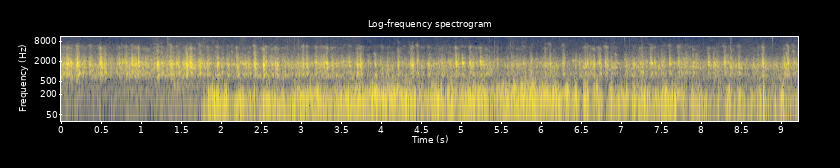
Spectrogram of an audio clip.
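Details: Frog chorus from a Ramapo Mountains pond on a warm mid-March spring day following a week of rain: continuous overlapping rapid croaking trills, with a deep low rumble, like wind or handling, joining after about two seconds.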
